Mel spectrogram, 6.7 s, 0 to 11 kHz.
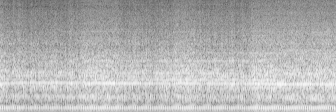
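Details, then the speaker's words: Briggs & Stratton Vanguard V-twin with Briggs carburetor, cold, run only 5–10 minutes after rewiring, about 50°F outside; constant even drone, steady hum, no stumbling or surging, charging voltage about 13.3–14; normal idle, everything working. "Everything seems like it's working. I have no complaints. Runs pretty good."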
